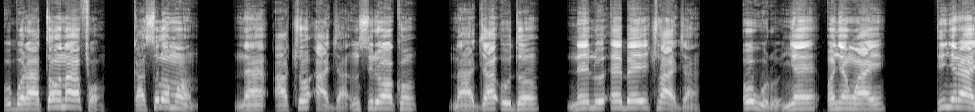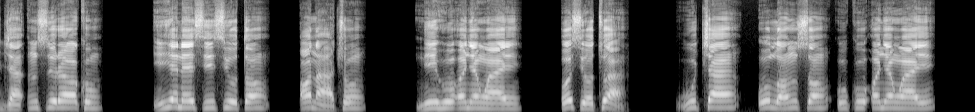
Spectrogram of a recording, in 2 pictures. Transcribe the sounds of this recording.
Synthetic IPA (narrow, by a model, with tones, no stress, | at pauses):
u˨ɡ͡bo˨ɾa˨tɔ˦na˦fɔ̰˨ | ka˨so˦lo˦mɔ˨n̩˨ | na˨a˨t͡ʃʊ˦ʔa˨d͡ʒa̰˨n̩˦su˦ɾi˦ɔ˦kʊ˦ | na˨a˨d͡ʒa˦ʔu˦do˦ | ne˦lu˦ʔe˦be˦ɪ˦t͡ʃʊ˦a˨d͡ʒa̰˨ | o˦wu˨ɾṵ˨ɲe˦o˦ɲe˦ŋʷa˨ɲɪ˦ | ti˦ɲe˦ɾa˨d͡ʒa˨n̩˦su˦ɾe˦ɔ˦kʊ˦ | i˦ɦe˦ne˨˦si˨i˦si˦ʊ˨tɔ˦ | ɔ˦na˨a˨t͡ʃʊ˦ | ni˦ɦu˦o˦ɲe˦ŋʷa˨ɲɪ˦ | o˦si˨o˨tu˦a̰˨ | wu˦t͡ʃa˦ | ʊ˦lɔ˨n̩˦sɔ˦u˦kʷu˦ʔo˦ɲe˦ŋʷa˨ɲɪ˦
